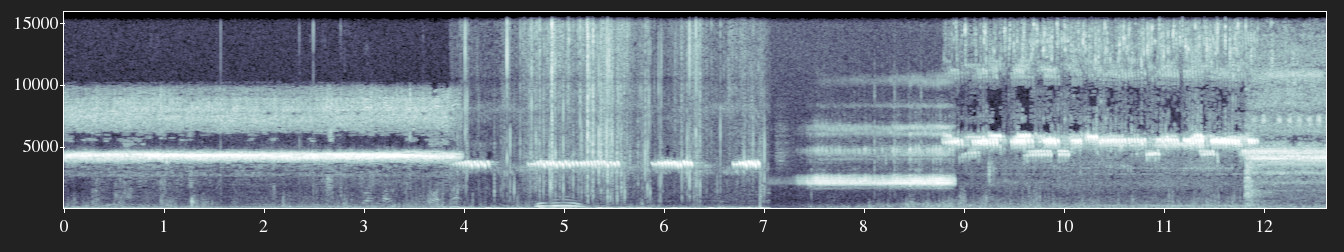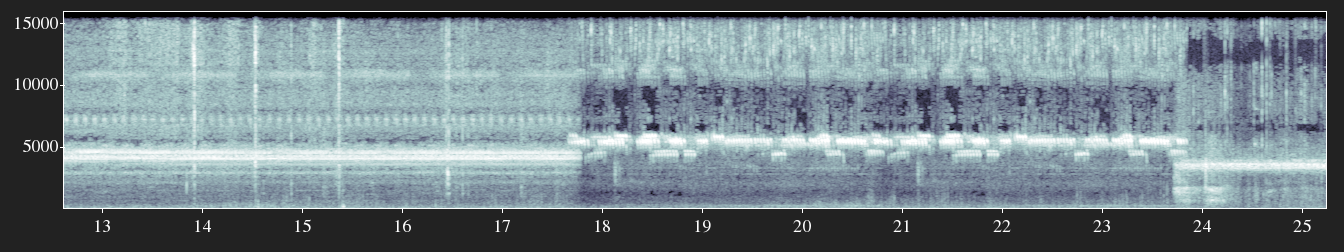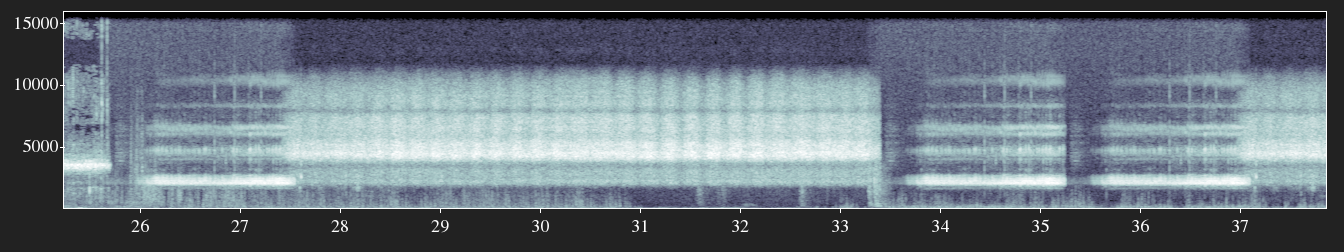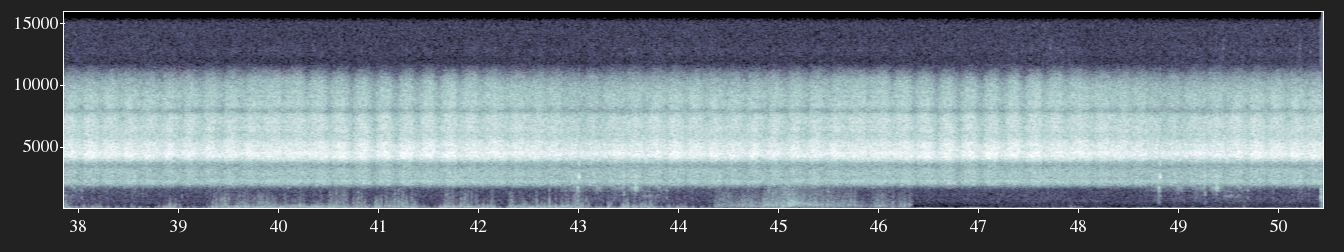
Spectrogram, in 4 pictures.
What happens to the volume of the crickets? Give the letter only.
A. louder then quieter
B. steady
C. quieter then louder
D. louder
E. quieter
B.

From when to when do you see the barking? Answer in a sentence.
The barking can't be heard in this clip.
